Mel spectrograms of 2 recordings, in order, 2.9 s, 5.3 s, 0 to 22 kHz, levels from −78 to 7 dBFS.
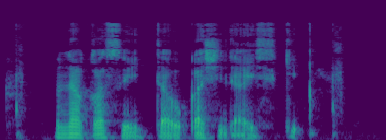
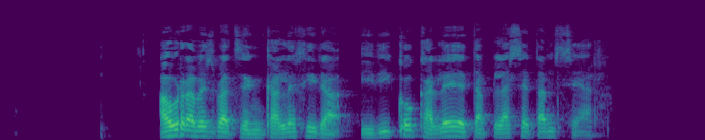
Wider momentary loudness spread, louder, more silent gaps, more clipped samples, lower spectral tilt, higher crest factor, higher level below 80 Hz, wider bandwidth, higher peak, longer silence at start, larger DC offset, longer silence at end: first, 15 LU vs 12 LU; second, -28 LUFS vs -25 LUFS; neither; neither; about the same, -5 dB/octave vs -5.5 dB/octave; about the same, 20 dB vs 22 dB; first, -44 dBFS vs -66 dBFS; about the same, 11.5 kHz vs 11 kHz; second, -8 dBFS vs -4 dBFS; second, 0.05 s vs 1.2 s; neither; second, 0.35 s vs 0.85 s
